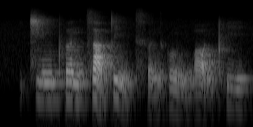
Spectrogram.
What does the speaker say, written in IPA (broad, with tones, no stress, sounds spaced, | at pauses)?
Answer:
t͡ɕ i˦ n pʰ ə˦ n t͡s ä˥˨ t̪ i˥˨ ŋ t͡sʰ ə˨˦ n k ʊ˥˨ ŋ w ɑ̰˨˩ ŋ pʰ i˦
